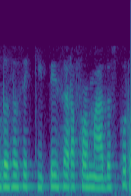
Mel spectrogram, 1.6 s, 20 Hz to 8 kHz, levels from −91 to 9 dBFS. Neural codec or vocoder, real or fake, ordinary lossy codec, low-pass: none; real; AAC, 16 kbps; 7.2 kHz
